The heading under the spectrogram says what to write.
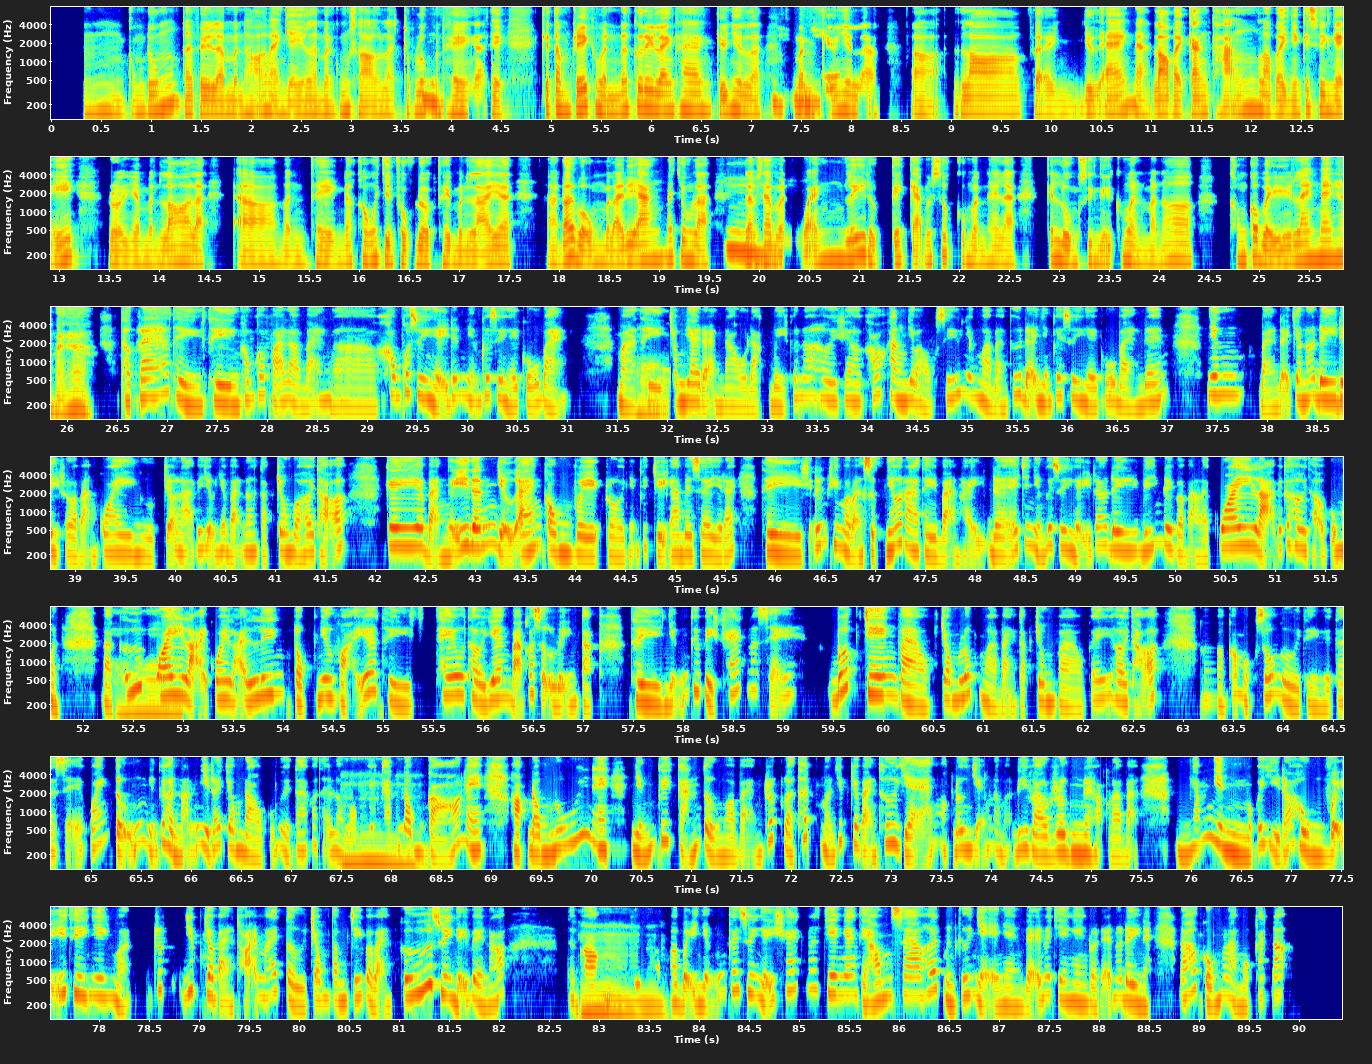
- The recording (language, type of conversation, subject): Vietnamese, advice, Bạn thường ăn theo cảm xúc như thế nào khi buồn hoặc căng thẳng?
- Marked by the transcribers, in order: tapping; other background noise; alarm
